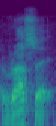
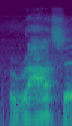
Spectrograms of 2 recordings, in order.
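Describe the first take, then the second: First: It is pronounced as the word meaning taste. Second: It is pronounced as the word meaning dance. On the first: It means the taste of a relationship. "Rasa is the taste of a relationship" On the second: It means a dance. "Rasa is a dance"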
